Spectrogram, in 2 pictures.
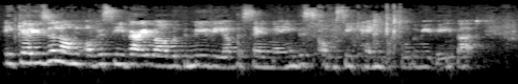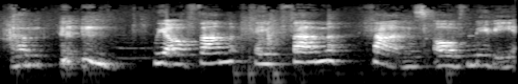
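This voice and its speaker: A woman in her thirties, a book reviewer and vlogger, chats casually and enthusiastically about children's books, her medium-pitched voice hoarse as she recovers from losing it to a recent illness. She fills her talk with lots of ums and soft laughs. The recording sounds roomy and distant from the mic, with faint noise.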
